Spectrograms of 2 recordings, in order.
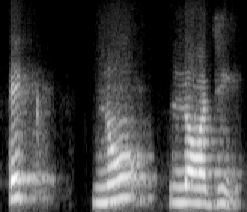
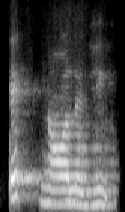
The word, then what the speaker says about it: technology: technology ah it is some people pronounce it as take no la like they prounce it like that but that is the wrong pronunciation okay so it is technology okay okay Ma which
